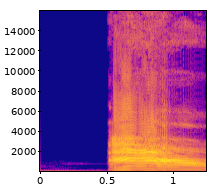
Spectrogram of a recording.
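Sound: imitated lion roar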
